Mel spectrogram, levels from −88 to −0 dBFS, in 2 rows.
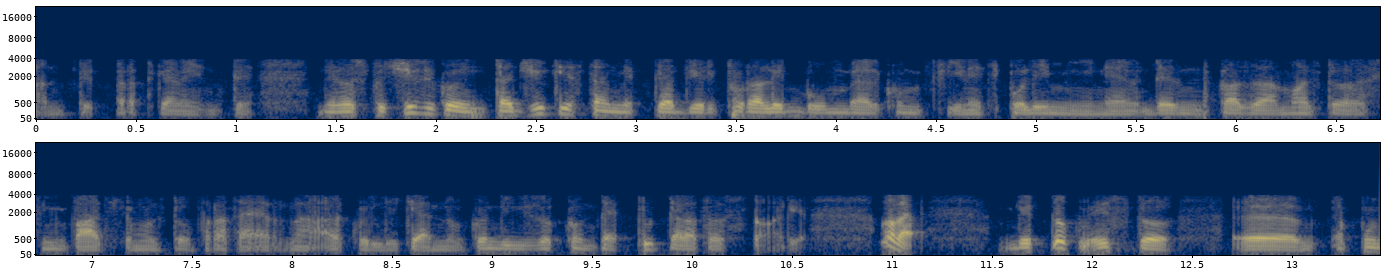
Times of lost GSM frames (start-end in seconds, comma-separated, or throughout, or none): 2.18-2.25, 5.80-5.85, 9.74-9.78, 11.96-12.01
